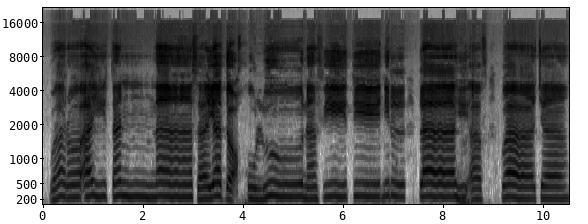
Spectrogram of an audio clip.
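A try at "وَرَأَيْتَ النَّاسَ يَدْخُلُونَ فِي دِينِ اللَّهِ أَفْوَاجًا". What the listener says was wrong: Ayo, masih muda kok, gak boleh nyolong nafas. Ini nggih, yade khulu, jangan yade khulu.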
